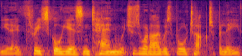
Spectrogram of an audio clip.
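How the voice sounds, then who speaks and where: Her pitch is very deep and low. This woman speaks with a southern English accent. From England, Suffolk. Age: 60s. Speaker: entrepreneur. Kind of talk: interview. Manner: hesitant, with fillers.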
